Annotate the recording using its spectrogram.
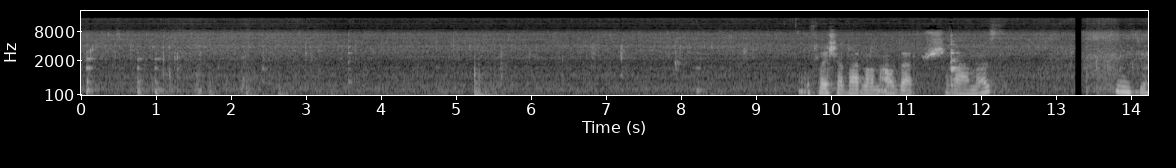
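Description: A metal utensil clinks against a pan.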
